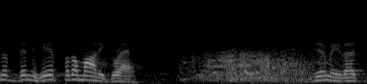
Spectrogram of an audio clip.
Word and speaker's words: Mardi Gras: shame he couldn't have been here for the Mardi Gras Jimmy that's Mardi Gras the S is pronounced ah as in Patty de foie gras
